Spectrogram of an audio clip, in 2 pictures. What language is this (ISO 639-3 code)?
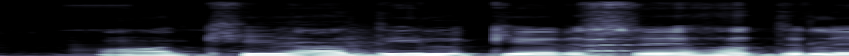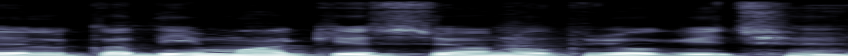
mai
